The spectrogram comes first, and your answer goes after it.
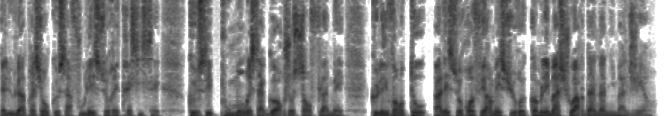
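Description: A man narrating an audiobook in a lively, expressive storytelling manner. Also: sits low, a little fast, breathy edge, no echo, clean studio sound.

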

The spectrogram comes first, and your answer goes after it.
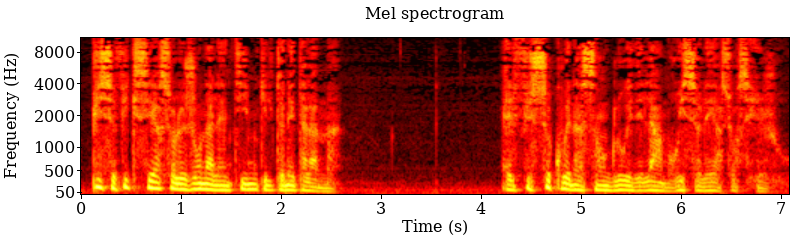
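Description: Male audiobook narrator, gravelly and very husky, expressive storytelling, mid-range voice. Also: lowish voice. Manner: expressive storytelling, rising with the action. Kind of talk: reading a fantasy novel aloud.

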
